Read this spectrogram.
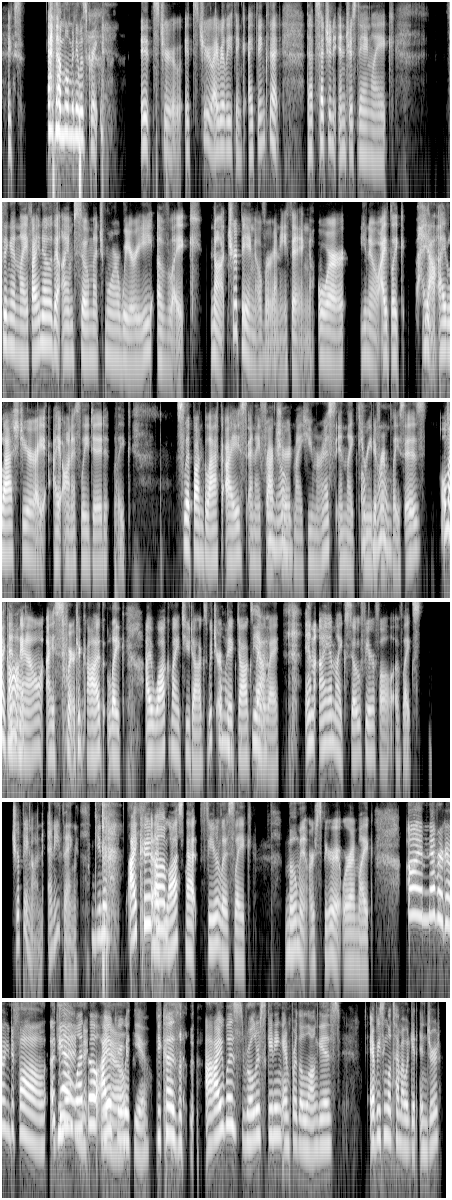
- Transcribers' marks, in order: laughing while speaking: "at"; tapping; chuckle; other background noise; afraid: "Oh, no"; afraid: "Oh, no. Oh, my god"; laughing while speaking: "swear"; afraid: "Oh, my g"; sniff; sneeze; put-on voice: "I'm never going to fall again"; chuckle
- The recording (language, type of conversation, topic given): English, unstructured, How do happy childhood memories continue to shape our lives as adults?
- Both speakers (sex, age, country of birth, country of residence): female, 35-39, United States, United States; female, 50-54, United States, United States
